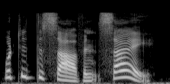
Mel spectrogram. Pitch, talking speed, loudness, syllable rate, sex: 240 Hz, 175 wpm, -17 LUFS, 3.9 syllables/s, female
